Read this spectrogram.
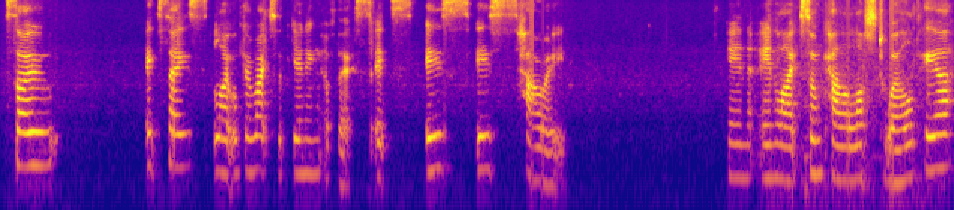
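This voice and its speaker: A woman with a soothing, calming voice, speaking very slowly and at an easy, rambling pace. She hosts a live tarot stream and chats casually with her viewers. Her pitch sits in a typical middle range for a woman. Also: poor audio. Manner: unhurried, chatty and rambling.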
